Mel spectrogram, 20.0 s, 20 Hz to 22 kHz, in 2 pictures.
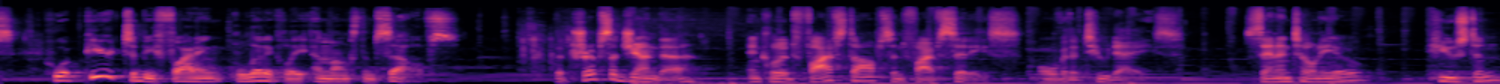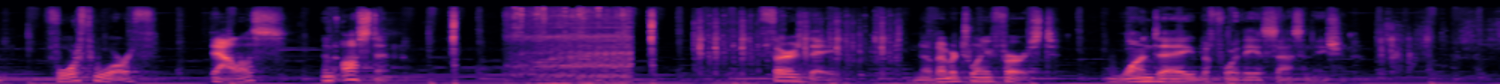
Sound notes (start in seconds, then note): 12.8 keyboard clacking; 13.4 tape rewinding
